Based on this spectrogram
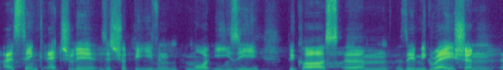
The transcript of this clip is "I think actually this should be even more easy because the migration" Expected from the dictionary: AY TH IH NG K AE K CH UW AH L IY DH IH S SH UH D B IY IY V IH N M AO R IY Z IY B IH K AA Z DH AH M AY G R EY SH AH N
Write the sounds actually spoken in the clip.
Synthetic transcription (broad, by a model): AY TH IH NG K AE K CH UW AH L IY DH IH S SH UH D B IY IY V IH N M AO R IY Z IY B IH K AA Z DH AH M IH G R EY SH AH N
